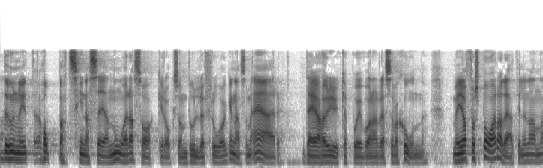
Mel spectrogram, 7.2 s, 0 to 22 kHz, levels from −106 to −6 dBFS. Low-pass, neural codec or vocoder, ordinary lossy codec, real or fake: 7.2 kHz; none; none; real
